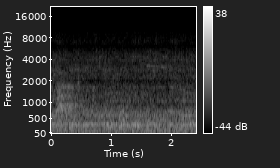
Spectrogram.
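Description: Steady low background hum and hiss of room tone, with no distinct event.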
